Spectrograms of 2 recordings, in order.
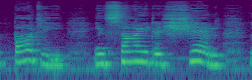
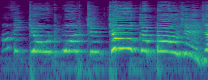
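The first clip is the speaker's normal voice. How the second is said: full roar, much higher and louder; 14 dB louder, faster than usual. Acted. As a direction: roar it like a lion. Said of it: "I roared".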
